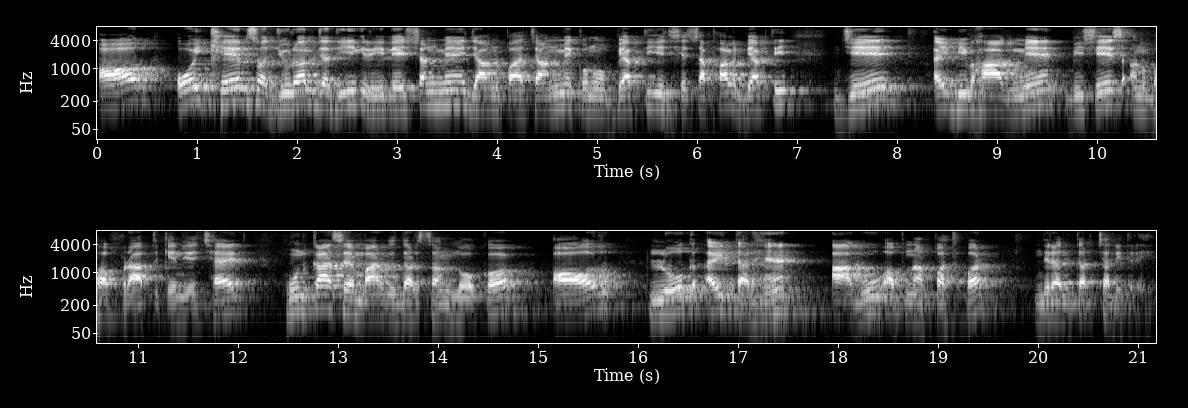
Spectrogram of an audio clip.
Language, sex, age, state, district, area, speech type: Maithili, male, 45-60, Bihar, Madhubani, rural, spontaneous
